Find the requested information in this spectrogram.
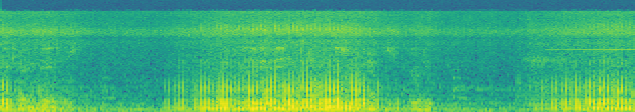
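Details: Indoors, the pet cat Felix sleeps and snores. Coarse vibrating rumbles rise to a loud two-second peak, drop to a quiet breath, then build again near the end.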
